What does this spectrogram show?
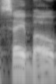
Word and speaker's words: sabot: And yes, you can also pronounce the word sabot, but I'm not French, so I'm not going to do that.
